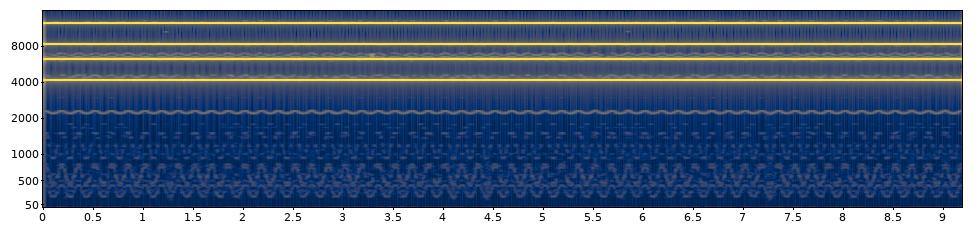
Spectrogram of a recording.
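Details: Simulated tinnitus, a recreation of the person's own tinnitus caused by standing near a concert amplifier: steady, layered, high-pitched ringing tones with a faint wavering.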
